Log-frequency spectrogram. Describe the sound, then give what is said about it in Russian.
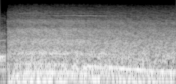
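A bus engine rumbles as the bus pulls in at a stop, its deep drone and faint whine holding steady. No one speaks. “Ну вот, следующий автобус.”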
